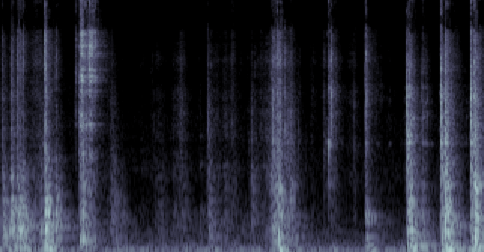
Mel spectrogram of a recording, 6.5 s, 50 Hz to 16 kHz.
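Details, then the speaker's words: Bathroom towel radiator with thermostatic valve, quiet room: irregular heavy clunks, several in a few seconds, as the TRV shuts at temperature; suspected of triggering the boiler's F83 fault. "So as you can hear, when this bathroom towel rad thing shuts down, it's going to make that clunking noise."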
